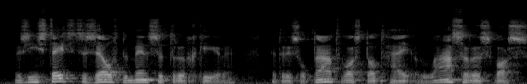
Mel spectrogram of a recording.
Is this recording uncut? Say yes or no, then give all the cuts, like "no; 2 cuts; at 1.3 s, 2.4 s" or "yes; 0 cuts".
no; 1 cut; at 2.6 s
